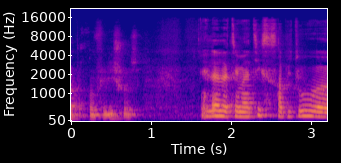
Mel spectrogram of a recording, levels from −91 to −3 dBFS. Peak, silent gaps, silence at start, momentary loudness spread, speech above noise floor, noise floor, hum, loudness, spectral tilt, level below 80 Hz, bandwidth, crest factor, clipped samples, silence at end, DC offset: -16 dBFS; none; 0 s; 14 LU; 25 dB; -58 dBFS; none; -34 LUFS; -5 dB/octave; -78 dBFS; 16 kHz; 18 dB; under 0.1%; 0 s; under 0.1%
